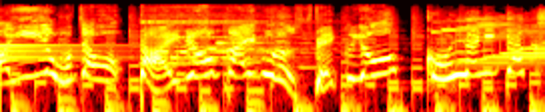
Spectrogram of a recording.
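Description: Upbeat children's background music with a steady beat, about four beats a second, overlaid with bright sparkling chime sound effects and a high-pitched cartoon-character voice talking.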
